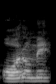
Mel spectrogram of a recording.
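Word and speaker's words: Oromë: Fora isso, se não tivesse isso nessa sílaba, a gente teria uma palavra proparoxítona, ou seja, com a marca tônica, com a sílaba forte na antepenúltima sílaba. Como é o caso de palavras como Númenor, o nome da famosa ilha de onde vieram os ancestrais do Aragorn, ou então Orome, que é o nome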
